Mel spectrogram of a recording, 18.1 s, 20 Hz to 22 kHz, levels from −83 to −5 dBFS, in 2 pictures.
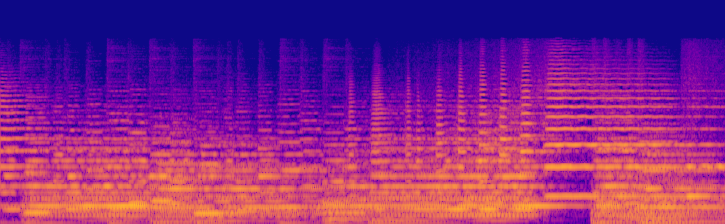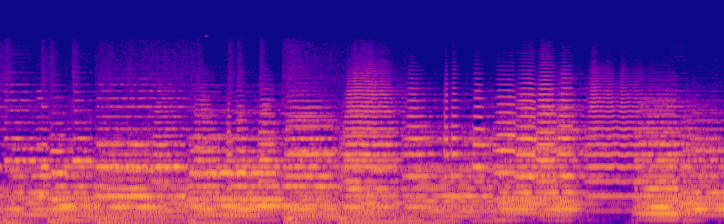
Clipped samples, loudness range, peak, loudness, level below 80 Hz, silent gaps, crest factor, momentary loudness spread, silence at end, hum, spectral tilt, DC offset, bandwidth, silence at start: under 0.1%; 4 LU; -6 dBFS; -22 LUFS; -40 dBFS; none; 16 dB; 6 LU; 0 s; none; -5 dB/octave; under 0.1%; 11 kHz; 0 s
